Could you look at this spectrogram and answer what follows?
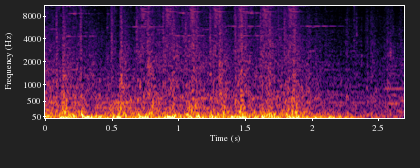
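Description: The Stormhorn fires repeatedly in Fortnite, a dense loud barrage of rapid bursts keeping a steady churning rhythm all the way through, with no talking.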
